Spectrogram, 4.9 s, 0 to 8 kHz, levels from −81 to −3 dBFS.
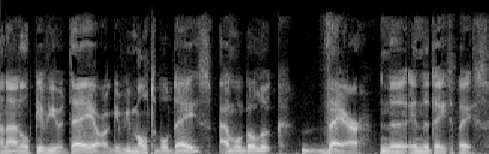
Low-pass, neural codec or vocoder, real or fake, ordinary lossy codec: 7.2 kHz; none; real; AAC, 32 kbps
